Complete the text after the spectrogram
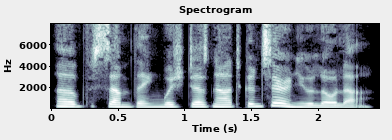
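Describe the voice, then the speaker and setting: A woman voicing a calm, curt young Englishman in a read-aloud story. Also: fairly low pitch, moderate pace, smooth, no echo, clean studio sound, natural voice. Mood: cool. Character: cool-headed young Englishman.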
